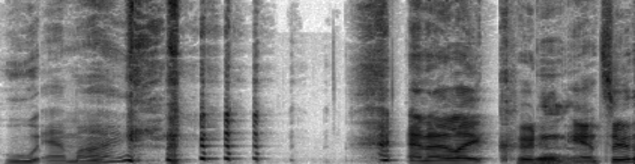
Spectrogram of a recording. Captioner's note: chuckles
